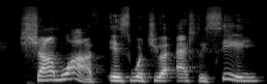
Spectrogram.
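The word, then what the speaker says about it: שמות: Hebrew this is the actual word here right shamoth is what you actually see for the name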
